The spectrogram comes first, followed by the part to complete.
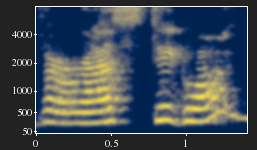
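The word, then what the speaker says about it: Verástegui: butcher his last name, Verastegui. Yeah, you butchered it. Or Gui. It's Verastegui. So pronounce it how it's supposed to be.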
